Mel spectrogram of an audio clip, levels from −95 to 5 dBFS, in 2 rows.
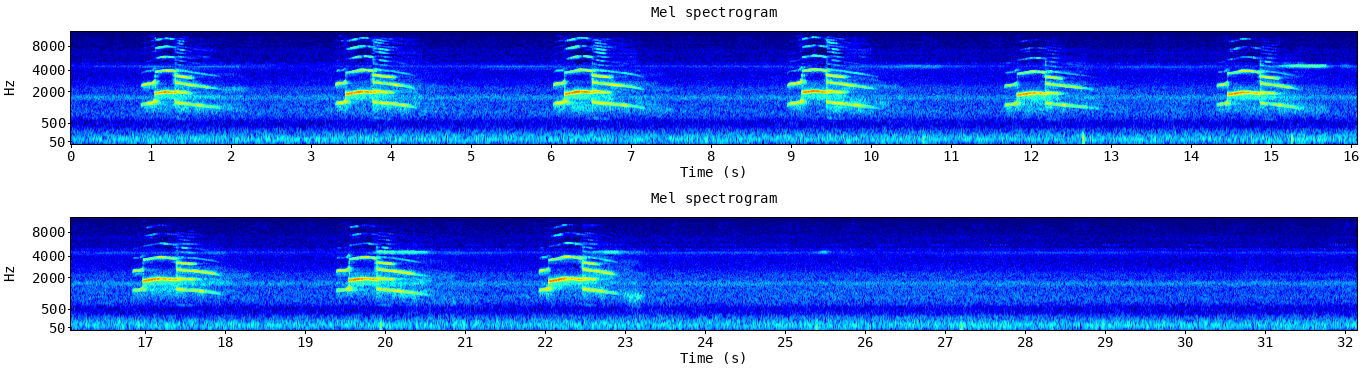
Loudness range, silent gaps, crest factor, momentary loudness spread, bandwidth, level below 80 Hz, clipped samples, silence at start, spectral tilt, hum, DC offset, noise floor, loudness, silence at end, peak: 4 LU; none; 20 dB; 22 LU; 11 kHz; -68 dBFS; under 0.1%; 0.9 s; 1 dB/octave; none; under 0.1%; -60 dBFS; -24 LUFS; 9.25 s; -12 dBFS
